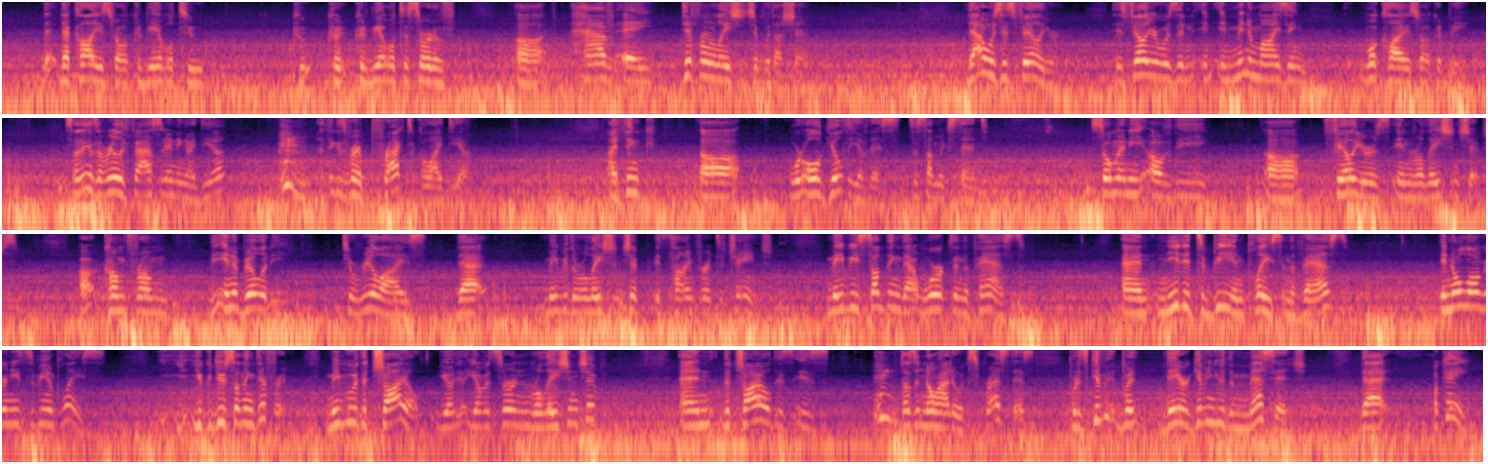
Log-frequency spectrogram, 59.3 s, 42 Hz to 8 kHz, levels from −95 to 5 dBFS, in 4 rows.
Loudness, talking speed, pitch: -17 LUFS, 155 wpm, 205 Hz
